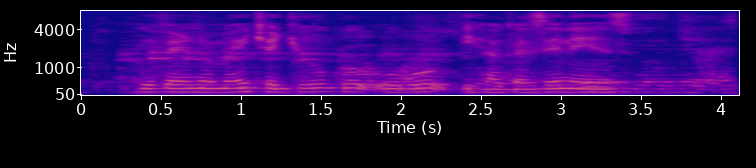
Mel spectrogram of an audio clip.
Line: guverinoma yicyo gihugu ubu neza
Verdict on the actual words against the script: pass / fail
fail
